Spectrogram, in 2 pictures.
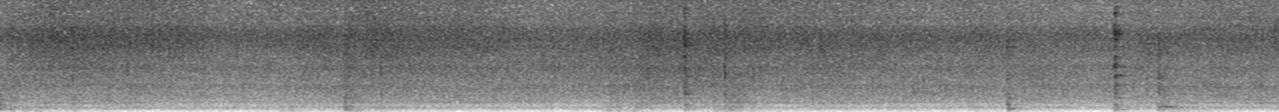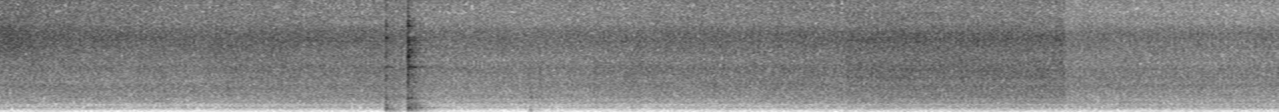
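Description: Country chicken sizzles steadily in hot tempering oil in a pan while a spatula scrapes and clatters against the metal now and then, no voices.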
